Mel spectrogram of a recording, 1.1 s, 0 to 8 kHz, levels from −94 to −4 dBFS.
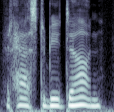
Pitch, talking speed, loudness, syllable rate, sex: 180 Hz, 260 wpm, -14 LUFS, 5.2 syllables/s, female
